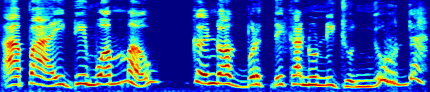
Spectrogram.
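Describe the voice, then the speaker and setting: A woman's voice: sits high, animated, a little slow, sharp tone, no echo, clean studio sound. A woman with an Ilocano accent playing a disapproving neighbor in a comedy drama. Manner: scolding, disapproving.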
